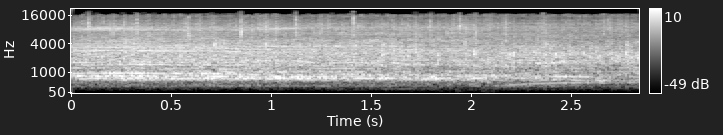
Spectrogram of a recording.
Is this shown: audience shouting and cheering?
yes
